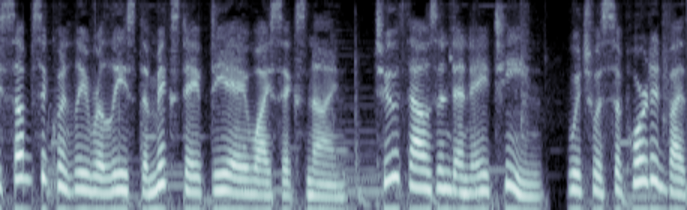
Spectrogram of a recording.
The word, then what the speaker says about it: 6ix9ine: Daniel Hernandez, born May 8, 1996, known professionally as Tekashi 6ix9ine or 6ix9ine, pronounced 6ix9ine, is an American rapper.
